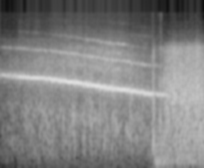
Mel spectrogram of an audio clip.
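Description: A bomb sound effect: a high whistling tone glides steadily downward, then a loud, noisy explosion burst cuts in at about one and a half seconds and roars to the end.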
